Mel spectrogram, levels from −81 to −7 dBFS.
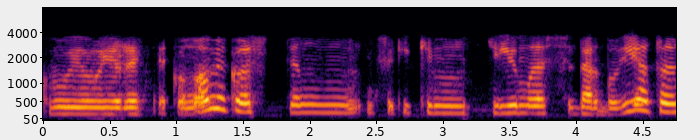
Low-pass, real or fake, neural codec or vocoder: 7.2 kHz; fake; codec, 44.1 kHz, 2.6 kbps, SNAC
